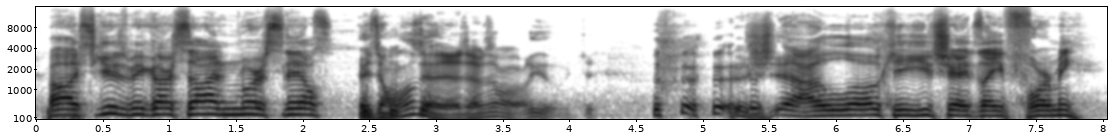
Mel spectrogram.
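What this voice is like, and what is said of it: Imitates another person's voice. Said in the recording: “That was my Mikey impression.”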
